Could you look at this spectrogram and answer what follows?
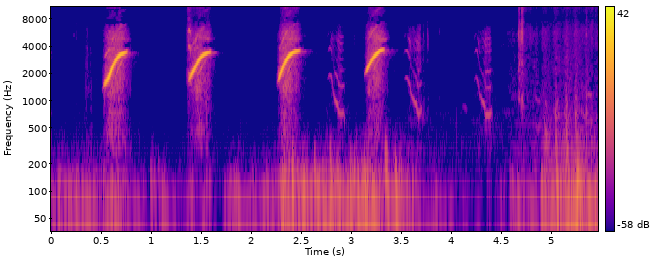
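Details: Four pure, steeply rising whistled notes, spaced almost a second apart, from a caged desi teetar (Grey Francolin) perched on a swing. Faint low rumble sits in the background.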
